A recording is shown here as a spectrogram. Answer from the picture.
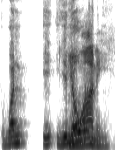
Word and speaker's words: Ioane: Ioane.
